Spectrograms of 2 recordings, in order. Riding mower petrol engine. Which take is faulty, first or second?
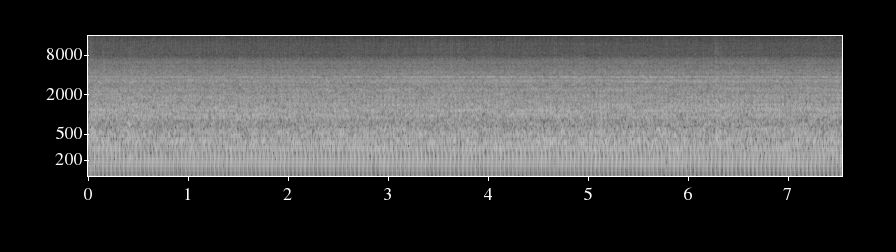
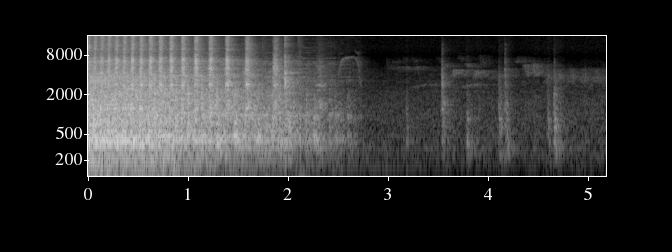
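second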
